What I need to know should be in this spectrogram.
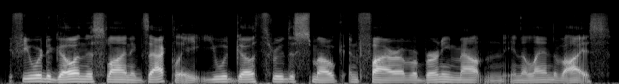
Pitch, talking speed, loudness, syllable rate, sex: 110 Hz, 250 wpm, -20 LUFS, 5.6 syllables/s, male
